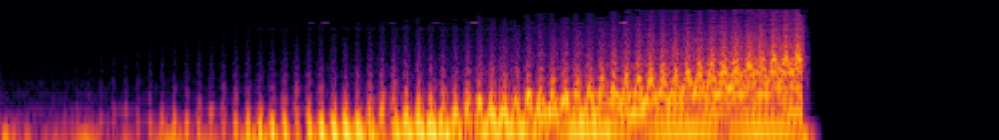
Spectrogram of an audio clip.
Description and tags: semiq fx
strange, fx, sounddesign, freaky, soundesign, sfx, electronic, glitch, loop, weird, sound, machine, noise, lo-fi, soundeffect, future, effect, digital, abstract, sound-design, space, sci-fi, synth, electric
